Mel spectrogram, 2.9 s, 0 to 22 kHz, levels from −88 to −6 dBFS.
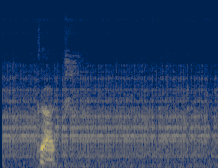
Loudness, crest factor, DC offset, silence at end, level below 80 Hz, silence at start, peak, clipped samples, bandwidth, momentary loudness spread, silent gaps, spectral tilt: -38 LUFS; 22 dB; under 0.1%; 0 s; -66 dBFS; 0.05 s; -16 dBFS; under 0.1%; 15.5 kHz; 16 LU; none; -6 dB/octave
